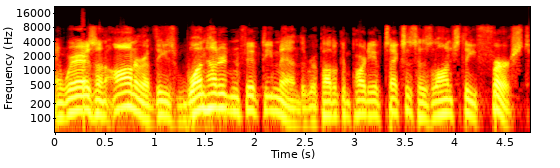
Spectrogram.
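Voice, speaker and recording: A man with an ordinary speaking voice talks at a fairly quick pace, his medium pitch carried by lively intonation. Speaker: county commissioner. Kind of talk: public meeting remarks; reading aloud a resolution. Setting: county commissioners court meeting.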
